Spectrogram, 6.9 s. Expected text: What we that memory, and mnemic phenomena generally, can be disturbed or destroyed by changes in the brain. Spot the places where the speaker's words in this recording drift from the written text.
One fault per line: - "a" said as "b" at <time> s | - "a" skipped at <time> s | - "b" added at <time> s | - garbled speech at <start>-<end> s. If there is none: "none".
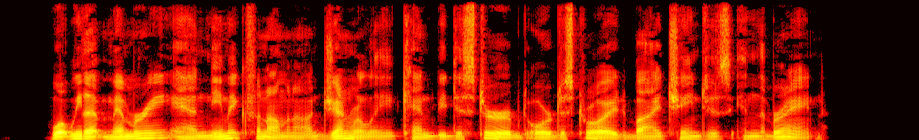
none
